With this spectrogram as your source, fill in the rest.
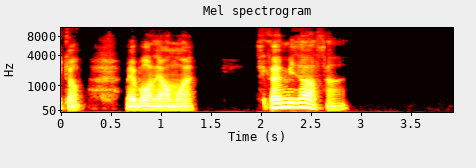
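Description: A young woman speaks with animation, heard through a small speaker.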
